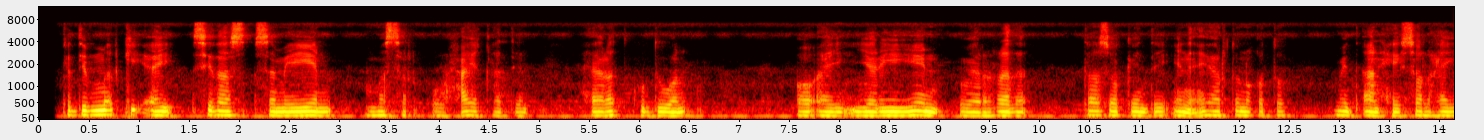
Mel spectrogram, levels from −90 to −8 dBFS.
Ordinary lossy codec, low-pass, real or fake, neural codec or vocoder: none; 7.2 kHz; real; none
